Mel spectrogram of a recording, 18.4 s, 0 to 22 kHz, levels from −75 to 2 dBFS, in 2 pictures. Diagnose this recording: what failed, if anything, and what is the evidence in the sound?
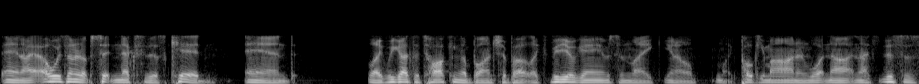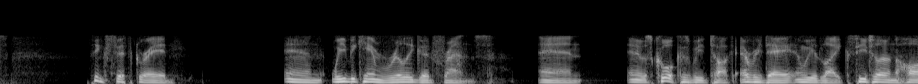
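No failure in this recording.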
